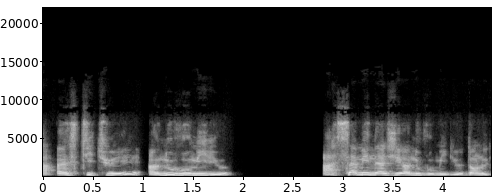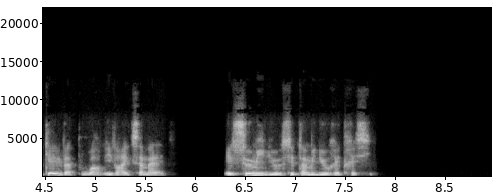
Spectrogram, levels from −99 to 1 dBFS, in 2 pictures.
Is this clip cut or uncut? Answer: uncut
